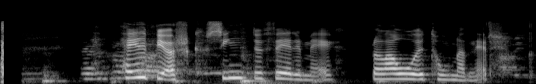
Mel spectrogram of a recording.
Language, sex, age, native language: Icelandic, female, 15, Icelandic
